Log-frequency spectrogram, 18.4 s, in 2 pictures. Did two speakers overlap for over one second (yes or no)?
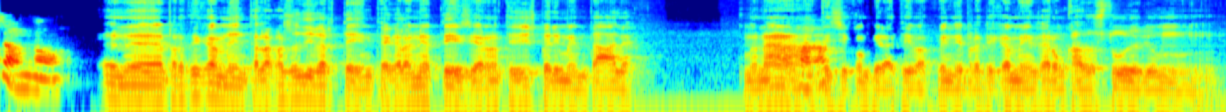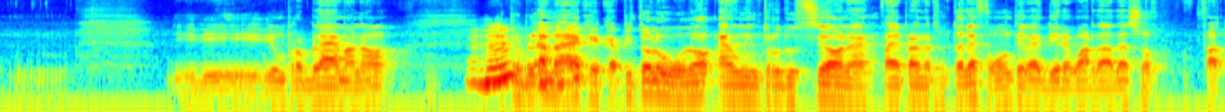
no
